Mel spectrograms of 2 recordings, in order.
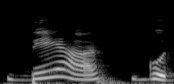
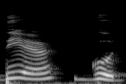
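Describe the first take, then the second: First: 'They are' is said as two full words. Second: 'They are' is shortened into one syllable. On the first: "ये extension इसका हो जाएगा दे आर" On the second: "इसको pronounce कैसे करेंगे"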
